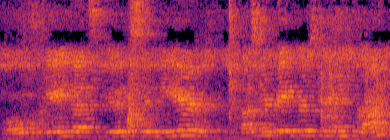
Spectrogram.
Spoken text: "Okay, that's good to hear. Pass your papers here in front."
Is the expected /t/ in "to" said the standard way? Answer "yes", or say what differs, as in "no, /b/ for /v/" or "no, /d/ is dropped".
no, /s/ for /t/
